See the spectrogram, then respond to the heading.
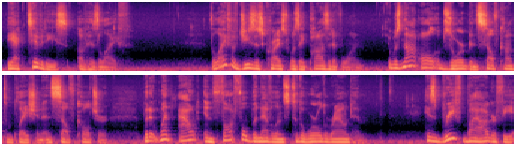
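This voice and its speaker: A man reads a devotional audiobook in a mellow, slightly husky voice of medium pitch. His delivery is measured and solemn, with lively rises and falls that give the scripted text a rhetorical shape. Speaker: audiobook reader. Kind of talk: scripted narration of a devotional book.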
